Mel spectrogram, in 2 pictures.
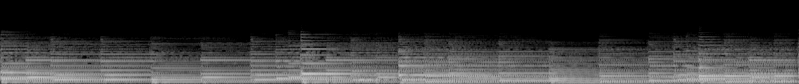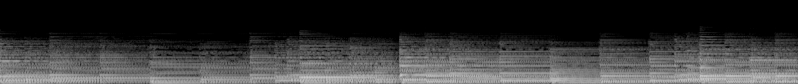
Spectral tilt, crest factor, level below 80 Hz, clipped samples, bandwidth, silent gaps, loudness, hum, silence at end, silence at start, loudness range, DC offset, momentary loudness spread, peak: -11 dB/octave; 16 dB; -38 dBFS; under 0.1%; 4.8 kHz; none; -21 LUFS; none; 0 s; 0 s; 3 LU; under 0.1%; 7 LU; -4 dBFS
